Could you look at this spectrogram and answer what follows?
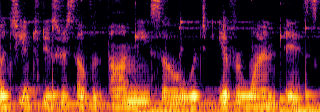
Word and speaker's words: Ami: Caro, Tamara, Amy, or Ami. I've heard her pronounce her name that way.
